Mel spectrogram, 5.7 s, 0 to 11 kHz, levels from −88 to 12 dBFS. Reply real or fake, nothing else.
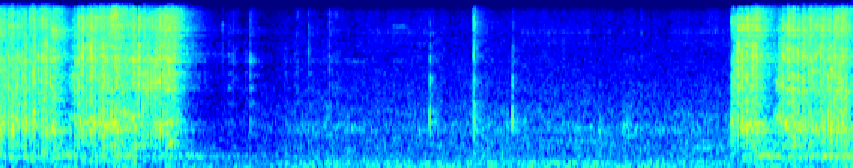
fake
